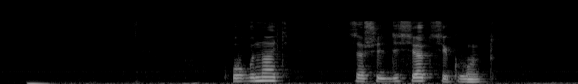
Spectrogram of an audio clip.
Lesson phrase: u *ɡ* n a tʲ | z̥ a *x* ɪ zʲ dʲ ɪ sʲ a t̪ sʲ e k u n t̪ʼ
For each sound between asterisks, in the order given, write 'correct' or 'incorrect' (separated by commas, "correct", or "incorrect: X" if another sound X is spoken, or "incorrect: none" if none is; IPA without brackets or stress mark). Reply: correct, incorrect: ʂ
